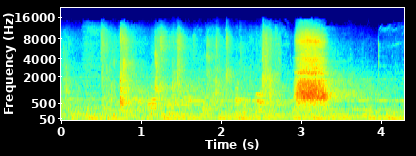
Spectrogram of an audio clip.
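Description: Footsteps scuffing on a gritty floor as short faint clicks, then a loud brief rushing noise lasting under half a second about three seconds in.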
